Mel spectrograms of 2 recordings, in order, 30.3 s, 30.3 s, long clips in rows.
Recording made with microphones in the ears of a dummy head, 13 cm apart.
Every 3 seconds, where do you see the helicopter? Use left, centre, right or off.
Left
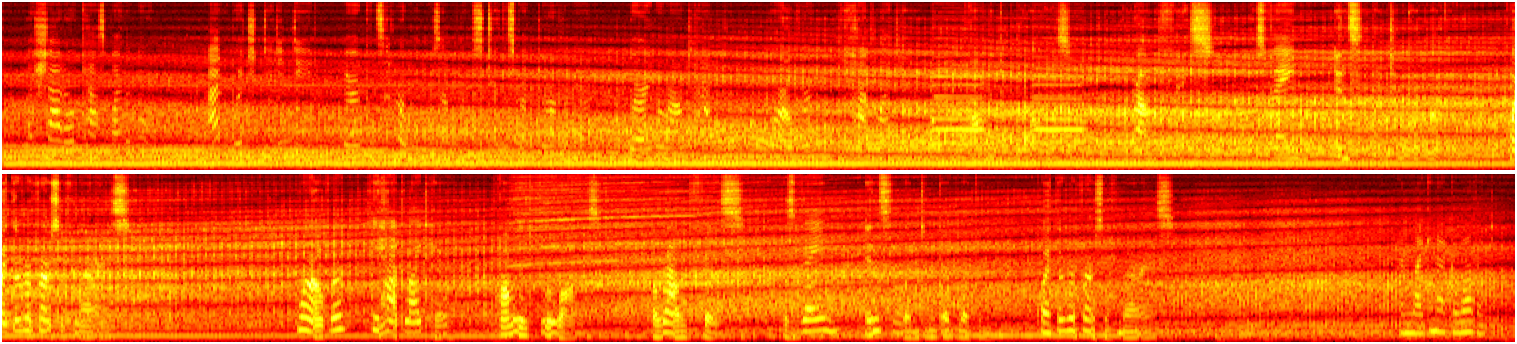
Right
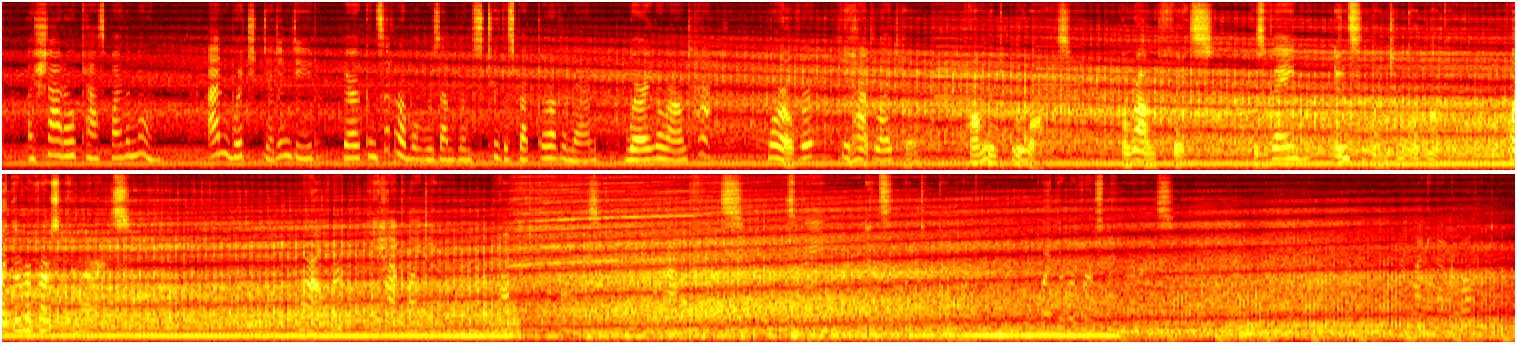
left, left, left, left, centre, right, right, right, right, right.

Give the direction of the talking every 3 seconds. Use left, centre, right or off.
right, right, right, right, right, centre, left, left, left, left.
